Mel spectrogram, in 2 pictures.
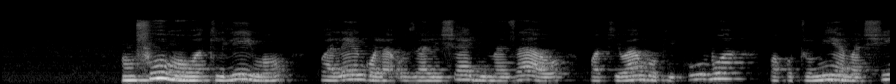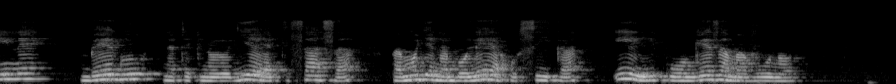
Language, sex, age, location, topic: Swahili, female, 18-24, Dar es Salaam, agriculture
